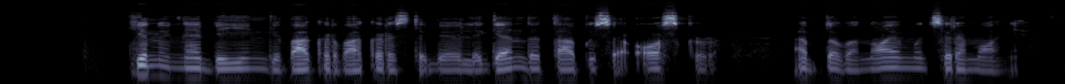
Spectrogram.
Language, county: Lithuanian, Vilnius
